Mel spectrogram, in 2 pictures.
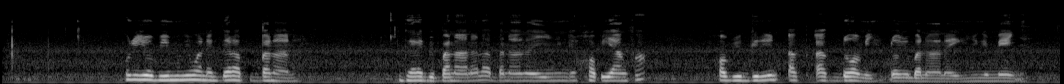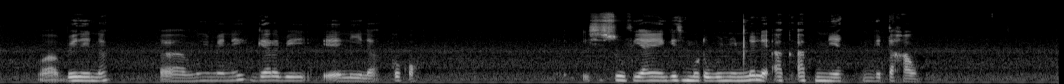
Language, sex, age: Wolof, female, 25-35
